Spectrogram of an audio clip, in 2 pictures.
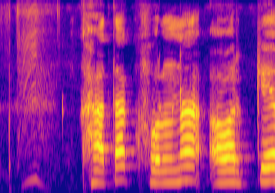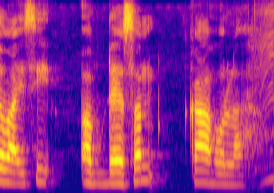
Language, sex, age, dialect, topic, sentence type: Bhojpuri, male, 31-35, Southern / Standard, banking, question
